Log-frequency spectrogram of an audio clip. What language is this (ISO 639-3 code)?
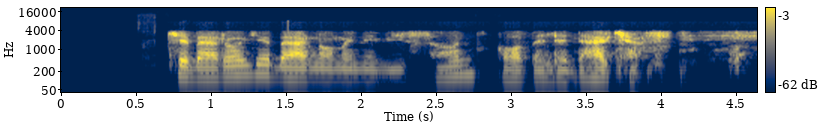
fas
